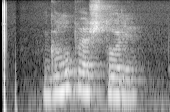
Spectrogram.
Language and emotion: Russian, neutral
